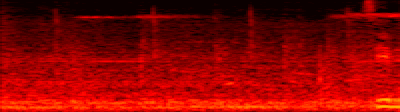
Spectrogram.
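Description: Steady background noise with a faint low hum during a pause in speech, then a man's voice starts again near the end.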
